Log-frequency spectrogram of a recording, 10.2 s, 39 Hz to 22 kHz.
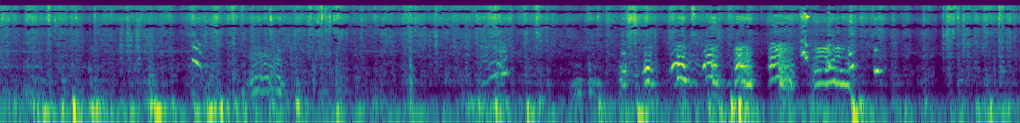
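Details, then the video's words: Three-week-old Boerboel puppies from the Kodak and Rhianna litter make low, wavering harmonic whines and grunts in short bursts, clustering in the second half. Soft bumping and rustling run underneath. "3 week old Boerboel pups"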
